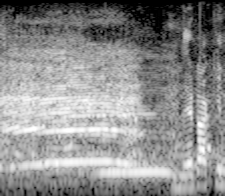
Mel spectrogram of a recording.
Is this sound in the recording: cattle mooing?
yes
